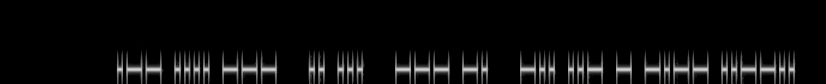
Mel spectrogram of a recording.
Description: Morse code, heard as a keyed tone, about 25 wpm, 700 Hz. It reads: WHO IS ON DUTY?
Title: Sentences from Top 1500 Words 25wpm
